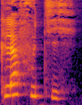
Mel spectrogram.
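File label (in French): "clafoutis", French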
